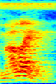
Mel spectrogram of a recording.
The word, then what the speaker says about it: malign: word in english is malign m-a-l-i-g-n what is that gn no we keep some things in silent in english that silence is because they couldn't pronounce it so there is no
